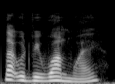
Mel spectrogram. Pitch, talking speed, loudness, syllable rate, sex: 165 Hz, 260 wpm, -15 LUFS, 5.9 syllables/s, female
